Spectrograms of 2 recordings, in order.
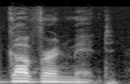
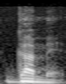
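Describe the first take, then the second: First: The word is said in full, every syllable clear. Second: The word is clipped to a short 'guhment'. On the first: The institution is behaving properly toward people. "when they act right, they're the government" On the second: The institution is not behaving properly toward people. "just G G U H M E N"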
